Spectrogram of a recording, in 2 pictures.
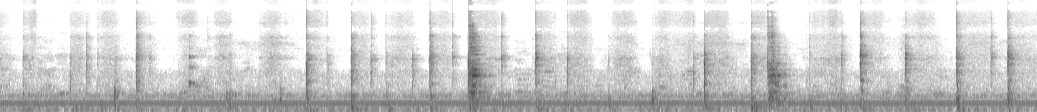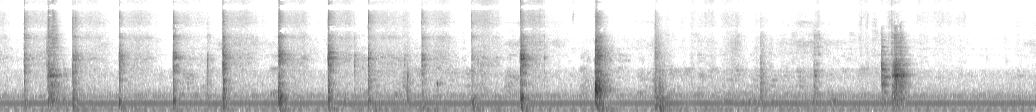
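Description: Wooden rolling pin rolling out pie dough on a wooden tabletop: frequent irregular knocks and clacks from the pin against the table, about one or two a second, with a few louder knocks, the loudest near the end.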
